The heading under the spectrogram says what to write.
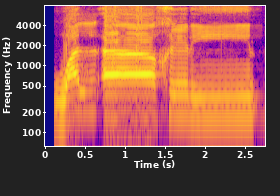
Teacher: خا کو موٹا پڑھیں گے، خا حروف مستعلیہ سے ہے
